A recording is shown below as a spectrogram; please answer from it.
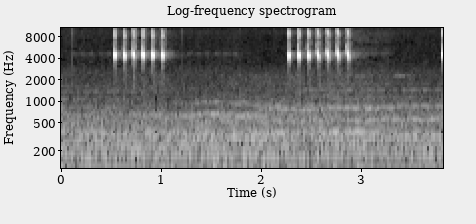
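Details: Cricket with a unique voice producing two rapid trains of six to seven shrill, high-pitched pulses, then the start of a third, with near silence between trains.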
